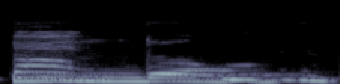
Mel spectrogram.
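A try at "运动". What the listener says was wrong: bacanya bukan dong, tapi tong. Yuntung.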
